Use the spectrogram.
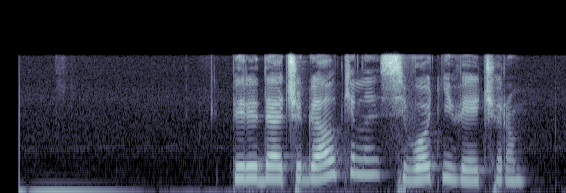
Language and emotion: Russian, neutral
